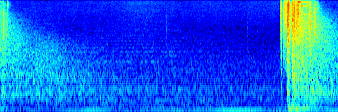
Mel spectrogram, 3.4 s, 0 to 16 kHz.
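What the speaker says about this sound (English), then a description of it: "Exit binocular mode and command the turret to fire." A single heavy turret shot in the video game Sniper Ghost Warrior Contracts 2 booms out near the end, a sharp loud blast after a few seconds of low droning ambience.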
